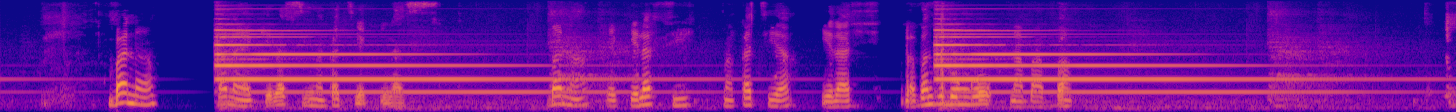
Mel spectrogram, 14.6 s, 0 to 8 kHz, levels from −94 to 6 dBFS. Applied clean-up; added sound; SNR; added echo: none; Church bell / Percussion; -2 dB; none.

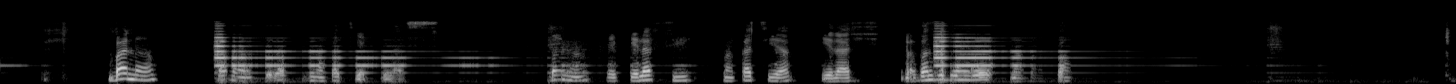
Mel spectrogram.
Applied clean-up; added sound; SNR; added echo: neural mask model RNNoise.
